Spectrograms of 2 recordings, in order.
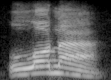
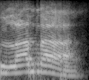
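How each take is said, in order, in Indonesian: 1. Suku kata pertama memiliki vokal tebal seperti 'o'. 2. Suku kata pertama memiliki 'a' tipis. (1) "jangan lona" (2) "la tipis"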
